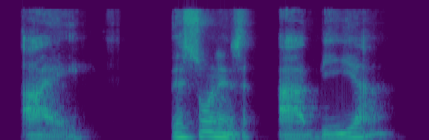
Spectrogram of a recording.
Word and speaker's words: había: I this one is abia abia and then ubo silent h in Spanish at the beginning of a word okay so this is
